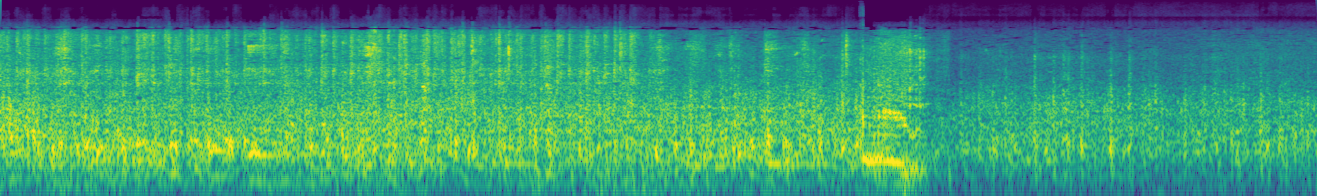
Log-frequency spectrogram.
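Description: Train running sound: the steady rumble and clickety-clack of a railway carriage's wheels over rail joints, as heard inside the compartment. About nine seconds in, a brief loud pitched cry cuts in, and the rumble then carries on a little quieter.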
